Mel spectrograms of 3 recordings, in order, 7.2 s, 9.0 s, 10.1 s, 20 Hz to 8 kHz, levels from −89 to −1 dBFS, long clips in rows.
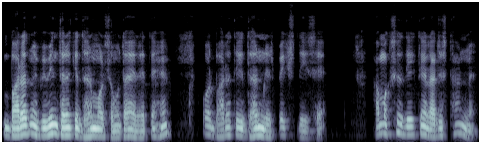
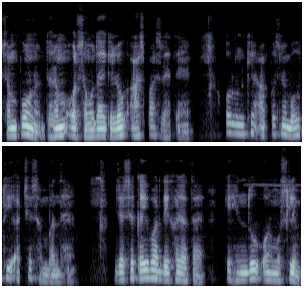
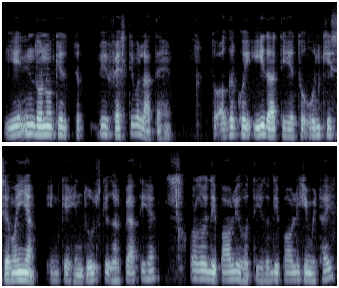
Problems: background sounds at intervals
